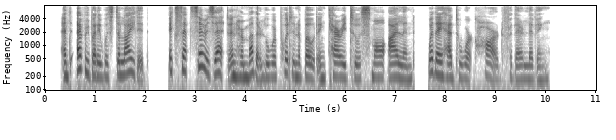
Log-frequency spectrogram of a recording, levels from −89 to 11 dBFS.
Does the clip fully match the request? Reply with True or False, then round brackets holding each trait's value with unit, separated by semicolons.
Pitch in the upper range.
True (195 Hz)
